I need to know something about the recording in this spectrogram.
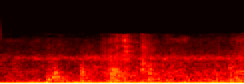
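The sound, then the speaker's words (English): Doors being pulled shut, with several dull knocks and bumps spread across a couple of seconds over a steady, noisy hum, with no one speaking. “get the doors.”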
